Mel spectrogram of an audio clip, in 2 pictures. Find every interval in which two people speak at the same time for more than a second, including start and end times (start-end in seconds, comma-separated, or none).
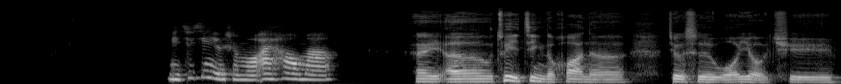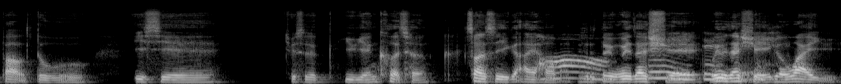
13.8-16.0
